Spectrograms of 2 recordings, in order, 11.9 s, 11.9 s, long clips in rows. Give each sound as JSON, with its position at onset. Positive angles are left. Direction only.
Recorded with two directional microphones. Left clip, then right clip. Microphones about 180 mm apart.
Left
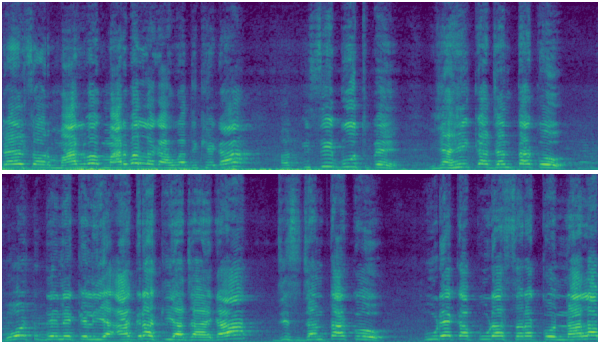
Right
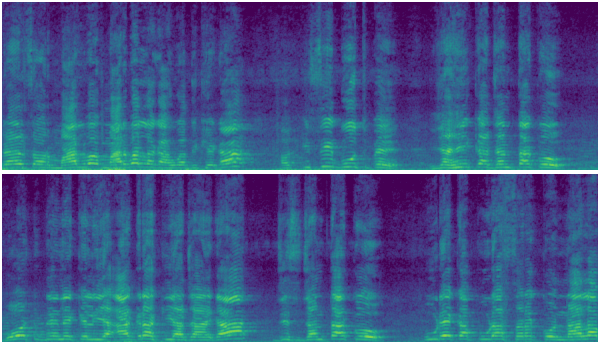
{"t": 0.0, "sound": "a man's voice", "side_deg": 5}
